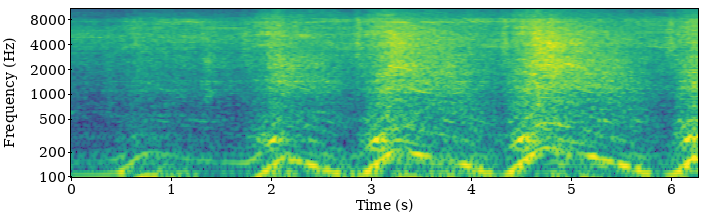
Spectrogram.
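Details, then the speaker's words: BMW E30 with turbocharged S52 six, finished build; several clean blips, revs climb crisply and drop back to a steady idle with no knocks, misses or rattles: healthy revving. "we're gonna let you guys hear it give you a few revs might do a little burnout"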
